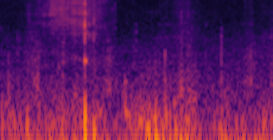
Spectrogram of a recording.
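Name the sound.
biting into a crunchy apple slice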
